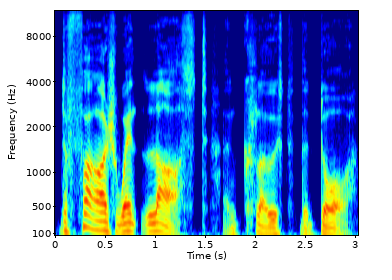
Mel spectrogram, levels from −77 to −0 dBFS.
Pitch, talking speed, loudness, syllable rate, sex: 105 Hz, 140 wpm, -19 LUFS, 3.8 syllables/s, male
